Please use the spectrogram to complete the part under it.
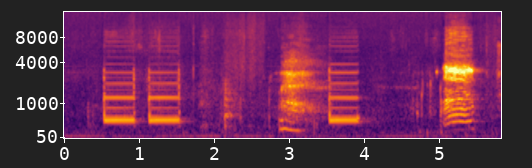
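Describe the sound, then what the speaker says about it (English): Touch-tone telephone keypad beeps as a number is dialed to call a prize winner at a live competition draw, several distinct tone bursts in an irregular rhythm with brief talk between them. "Let's get Andrew's number and give him a call."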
